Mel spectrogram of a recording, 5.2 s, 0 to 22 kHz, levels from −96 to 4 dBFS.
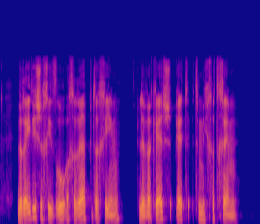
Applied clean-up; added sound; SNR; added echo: none; none; none; none.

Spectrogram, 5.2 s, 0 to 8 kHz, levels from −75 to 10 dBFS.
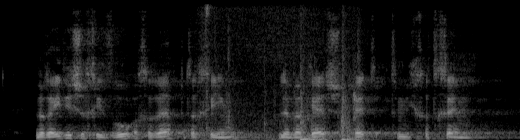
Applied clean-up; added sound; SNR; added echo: none; Bus; 6 dB; reverberation time 1.6 s.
